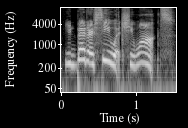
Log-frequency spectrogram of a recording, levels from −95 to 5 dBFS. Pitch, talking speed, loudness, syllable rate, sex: 280 Hz, 235 wpm, -15 LUFS, 4.8 syllables/s, female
